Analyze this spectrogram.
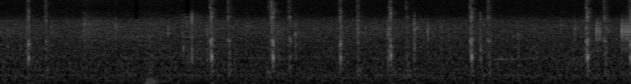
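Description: Rapid keystrokes on a computer keyboard as a password is entered: many sharp, light clicks in an uneven rhythm, fairly faint over a soft background hiss, with no voices.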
